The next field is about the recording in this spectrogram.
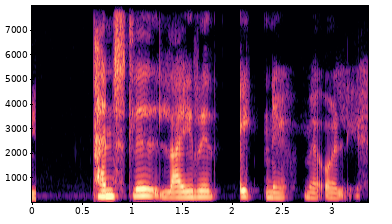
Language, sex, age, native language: Icelandic, female, 10, Icelandic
